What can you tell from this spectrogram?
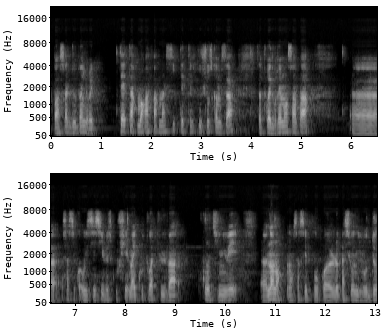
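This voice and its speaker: A man's voice: fairly low pitch, breathy edge, dull audio. A man hosting a let's play, commenting as he plays and thinking aloud with many hesitations. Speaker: gaming channel host.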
